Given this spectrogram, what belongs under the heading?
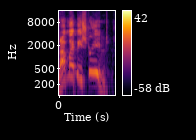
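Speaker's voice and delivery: voice breaks, cracking very high. Streamer still deciding whether to stream modded Pikmin, voice cracking. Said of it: "Voice crack".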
